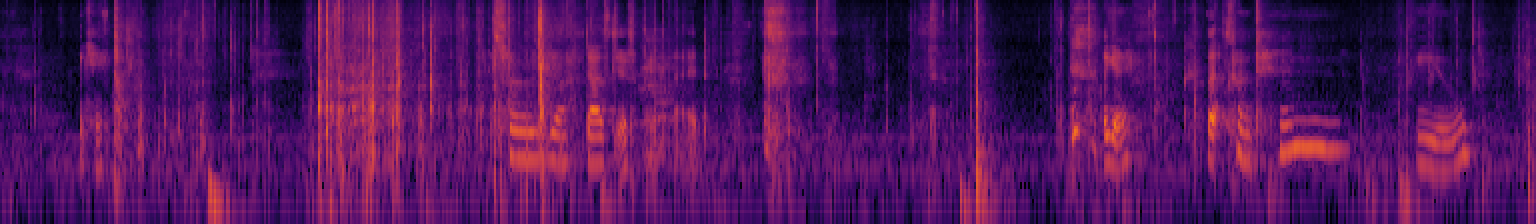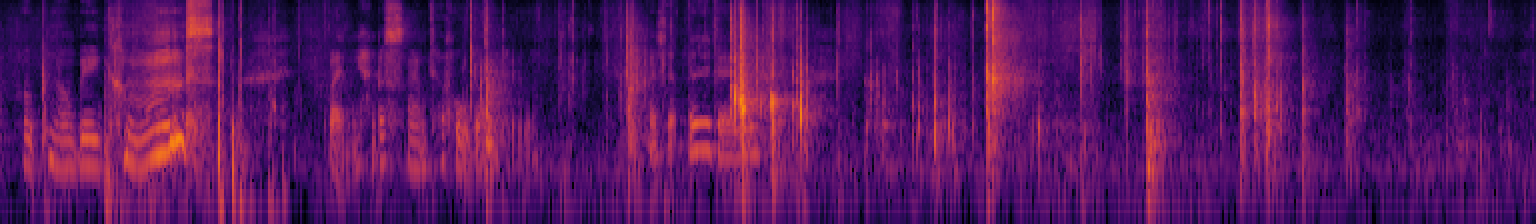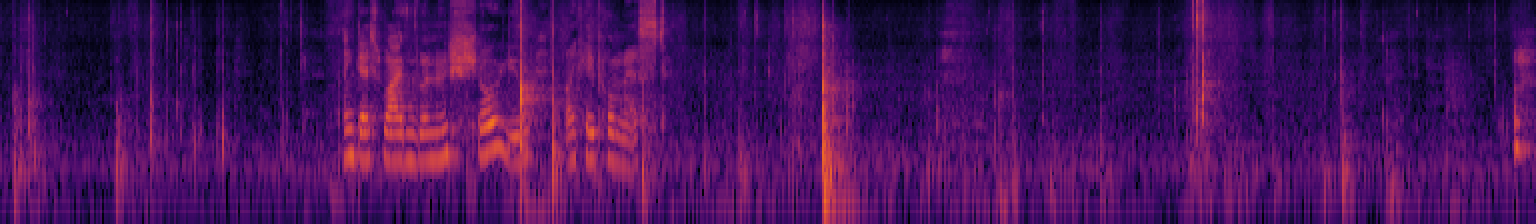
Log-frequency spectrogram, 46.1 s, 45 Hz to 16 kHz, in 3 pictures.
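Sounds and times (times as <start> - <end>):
plastic containers clicking and knocking: 22.5 - 23.6.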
